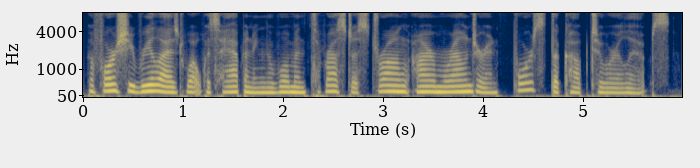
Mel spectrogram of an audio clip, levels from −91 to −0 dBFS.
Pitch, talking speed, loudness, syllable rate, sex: 195 Hz, 210 wpm, -17 LUFS, 5.1 syllables/s, female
